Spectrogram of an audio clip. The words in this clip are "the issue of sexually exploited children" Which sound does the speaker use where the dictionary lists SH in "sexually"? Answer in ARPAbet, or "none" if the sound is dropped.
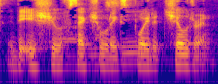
SH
